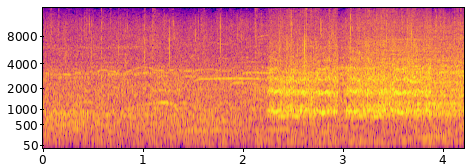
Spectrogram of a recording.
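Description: Diecast miniature toy cars racing on a track, with continuous loud rolling, rumbling and skidding noise from the little wheels as a Tesla flips in a corner, the sound growing busier toward the end.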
